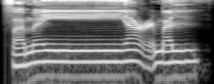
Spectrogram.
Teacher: nunnya dimasukkan ke dalam huruf ya dan ada dengungnya. Walaupun makhraj huruf ya bukan dari hidung, tetapi ketika nun bertemu ya harus gunnah dulu, dari nunnya masuk dulu ke hidung baru diucapkan huruf ya-nya. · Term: idgham bi gunnah, idgham bil gunnah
